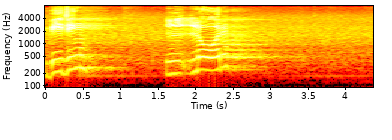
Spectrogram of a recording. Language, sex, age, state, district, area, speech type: Dogri, male, 18-30, Jammu and Kashmir, Reasi, rural, spontaneous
